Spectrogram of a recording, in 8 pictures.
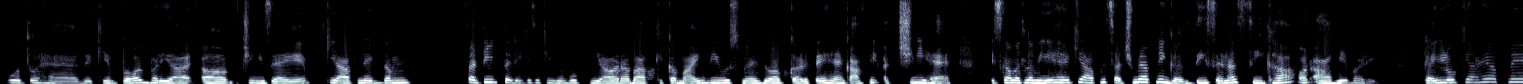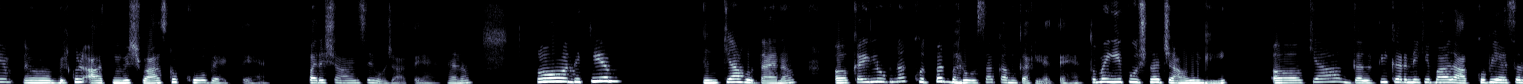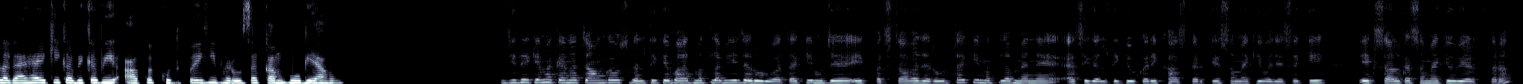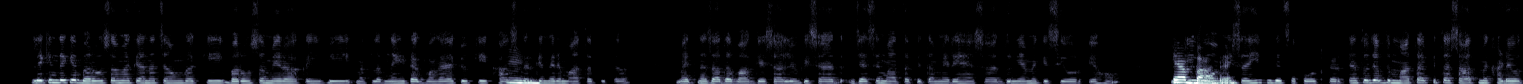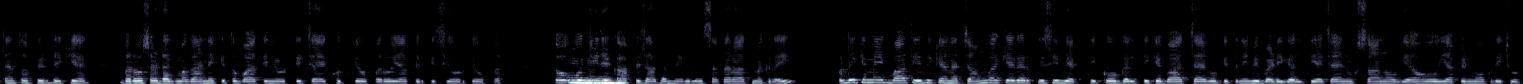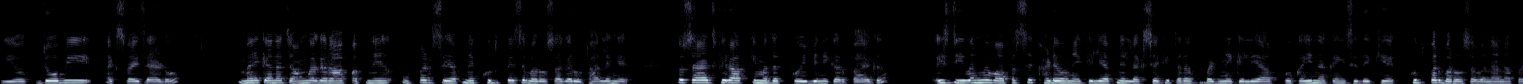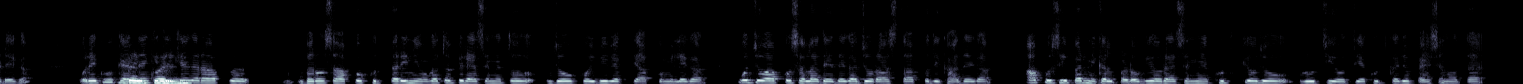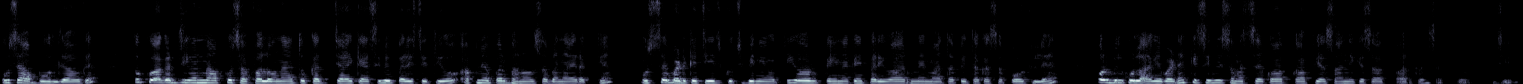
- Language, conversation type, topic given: Hindi, podcast, आपने अपनी किसी गलती से क्या सीखा है?
- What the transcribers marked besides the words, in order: static; tapping; distorted speech; in English: "सपोर्ट"; in English: "एक्सवाईज़ेड"; in English: "पैशन"; in English: "सपोर्ट"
